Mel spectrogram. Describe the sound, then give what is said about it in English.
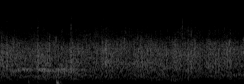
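An audience claps their hands during an apostolic church service: a dense, steady wash of many hands clapping that continues evenly and loudly throughout. “Let's clap our hands.”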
